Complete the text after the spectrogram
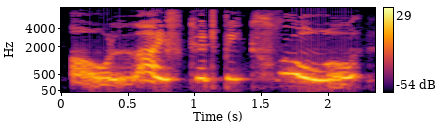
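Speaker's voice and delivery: ordinary delivery, nothing marked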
